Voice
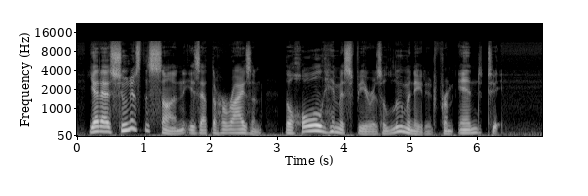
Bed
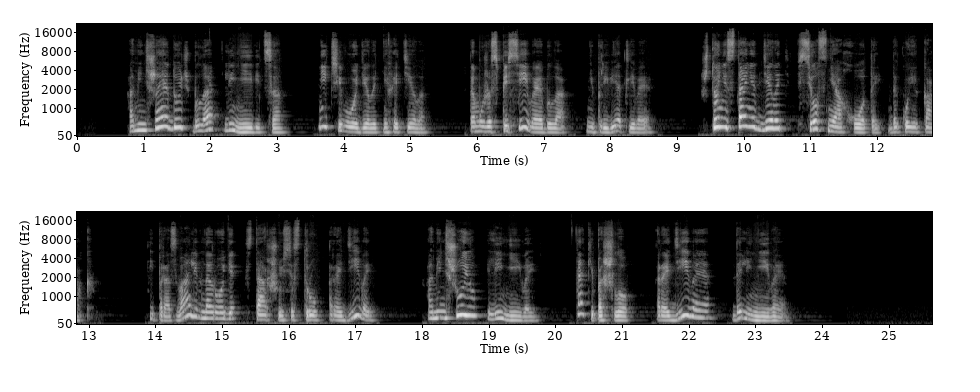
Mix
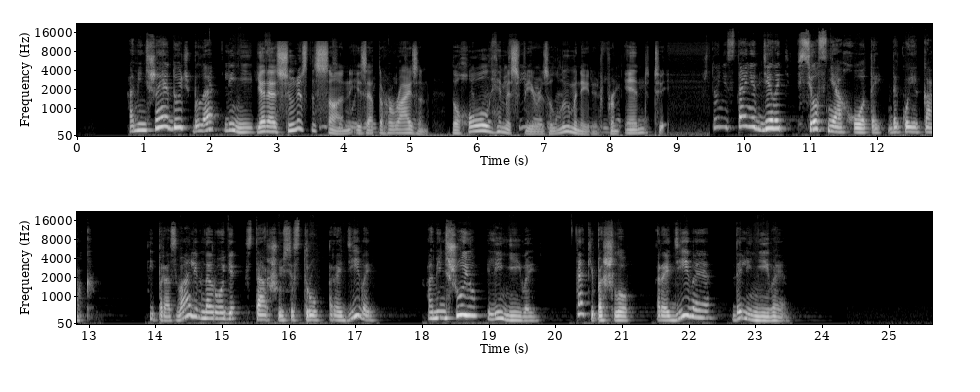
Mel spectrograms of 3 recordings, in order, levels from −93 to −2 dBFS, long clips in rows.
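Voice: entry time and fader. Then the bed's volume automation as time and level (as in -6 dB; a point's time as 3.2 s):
2.50 s, -0.5 dB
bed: 2.42 s -2 dB
2.72 s -22.5 dB
9.59 s -22.5 dB
10.19 s 0 dB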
